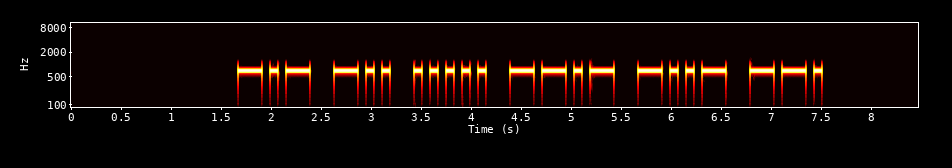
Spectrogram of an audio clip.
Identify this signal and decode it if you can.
Morse code, heard as a keyed tone, about 15 wpm, 700 Hz. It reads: KD5QXG
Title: USA Call Signs - 6 Characters - Repeated 3x - 15wpm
